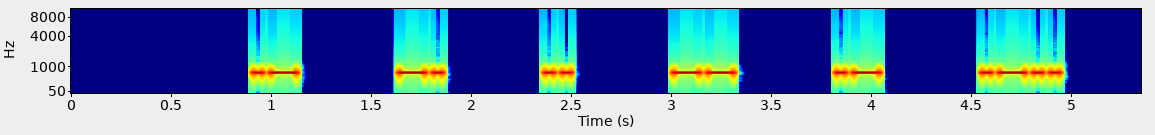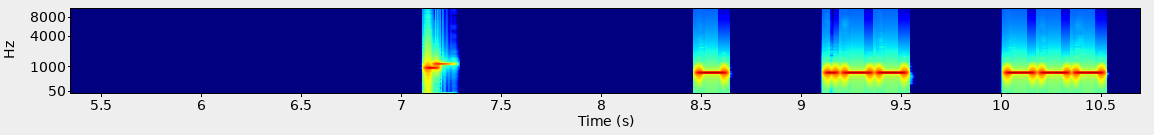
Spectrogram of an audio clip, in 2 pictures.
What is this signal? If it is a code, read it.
Morse code, heard as a keyed tone, about 27 wpm, spaced as for 13 wpm, 690 Hz. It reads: ANIMAL TWO
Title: 4x Character Spacing - Top 200 Words - 28wpm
